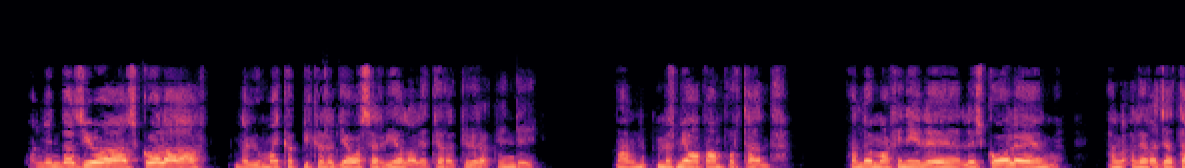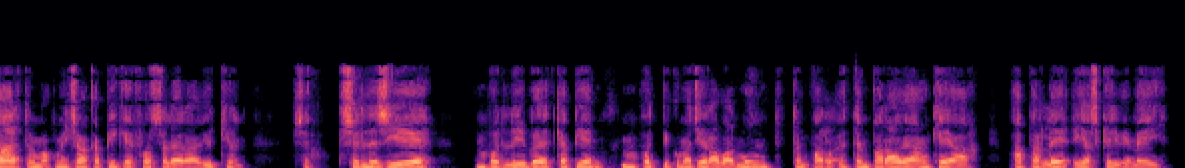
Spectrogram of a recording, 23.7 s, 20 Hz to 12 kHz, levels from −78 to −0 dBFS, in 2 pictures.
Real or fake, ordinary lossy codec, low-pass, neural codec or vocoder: real; AAC, 32 kbps; 7.2 kHz; none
